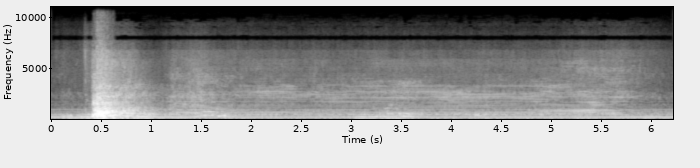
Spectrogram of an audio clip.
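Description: A steady electrical hum throughout, broken about half a second in by one brief, loud clatter, the kind of noise made by handling or knocking something close to the microphone.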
